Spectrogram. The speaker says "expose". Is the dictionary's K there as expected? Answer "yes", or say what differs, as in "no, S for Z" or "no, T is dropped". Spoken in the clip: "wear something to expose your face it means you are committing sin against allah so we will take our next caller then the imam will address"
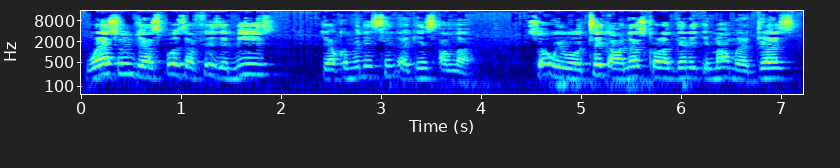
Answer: no, K is dropped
